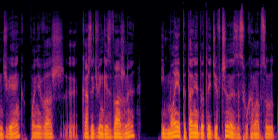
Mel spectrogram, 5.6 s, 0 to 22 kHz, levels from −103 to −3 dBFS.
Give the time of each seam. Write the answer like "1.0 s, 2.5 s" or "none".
2.8 s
